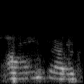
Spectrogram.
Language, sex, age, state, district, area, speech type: Telugu, female, 18-30, Telangana, Sangareddy, rural, conversation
